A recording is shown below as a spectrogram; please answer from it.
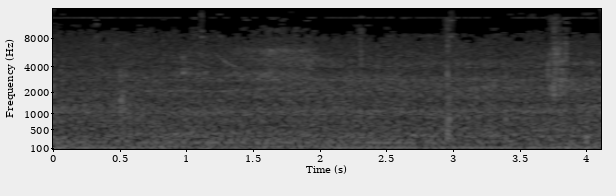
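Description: Steady low rumble of road traffic, even and unbroken.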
